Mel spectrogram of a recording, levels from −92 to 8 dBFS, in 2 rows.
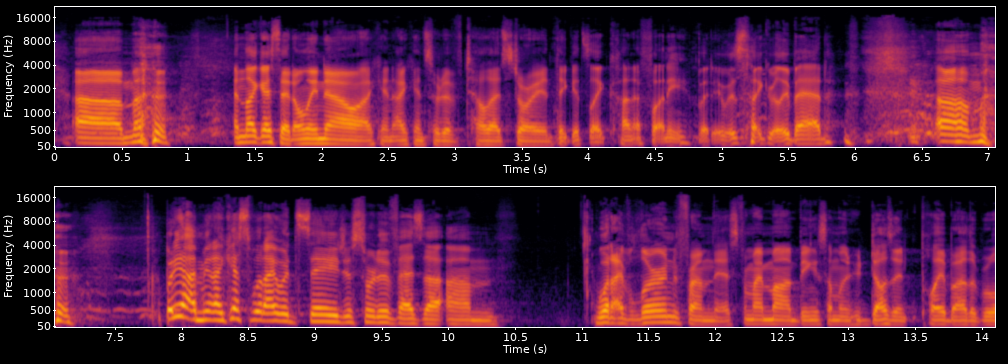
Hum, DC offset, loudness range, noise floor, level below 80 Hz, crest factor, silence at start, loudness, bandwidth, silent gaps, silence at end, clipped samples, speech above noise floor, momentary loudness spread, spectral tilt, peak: none; under 0.1%; 6 LU; -64 dBFS; -68 dBFS; 18 dB; 0.05 s; -17 LUFS; 17 kHz; none; 0 s; under 0.1%; 46 dB; 13 LU; -4.5 dB/octave; 0 dBFS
